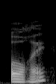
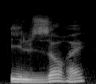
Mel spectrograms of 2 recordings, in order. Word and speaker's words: auraient: Ils auraient, remember, ENT, you don't pronounce it, auraient, ils auraient, elles auraient.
